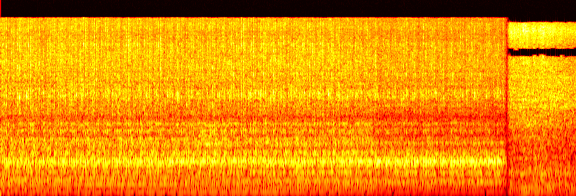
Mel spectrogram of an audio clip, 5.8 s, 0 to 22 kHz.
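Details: 1964 Dodge Dart station wagon, 170 slant six with push-button automatic, revived after 25+ years parked outside: loud, unmuffled idle with an even, steady beat, no rattle or miss, hitting on all cylinders until shut off; normal idle.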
